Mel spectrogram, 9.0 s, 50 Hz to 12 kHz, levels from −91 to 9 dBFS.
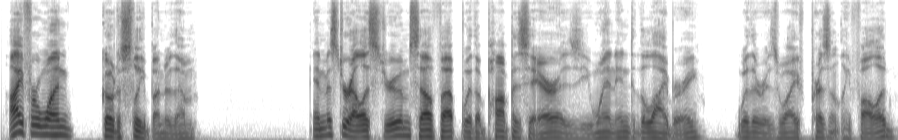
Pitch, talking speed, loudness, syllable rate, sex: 100 Hz, 195 wpm, -22 LUFS, 6.1 syllables/s, male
